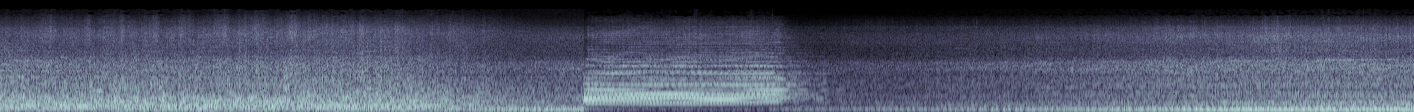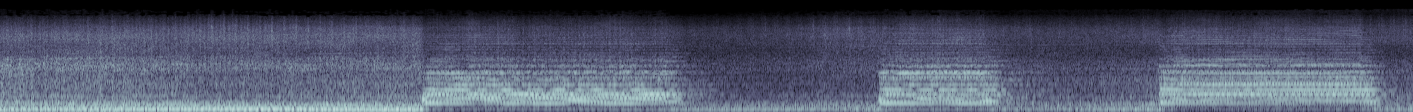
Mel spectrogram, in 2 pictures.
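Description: Hopper cars of a freight train rolling past with steady wheel clatter. Then a CSX diesel locomotive approaching a grade crossing blows its air horn, a chord of several notes: one long blast, then a growing engine rumble, then long, short, long, the grade-crossing signal.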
